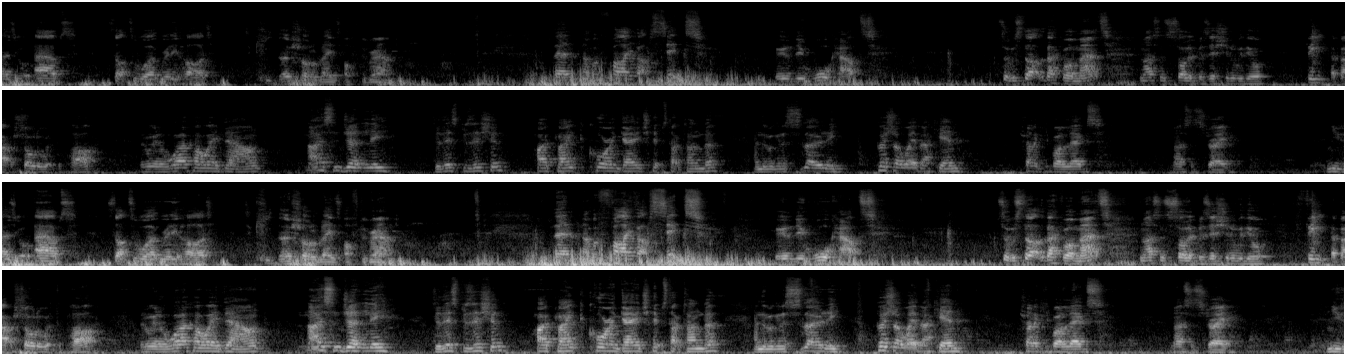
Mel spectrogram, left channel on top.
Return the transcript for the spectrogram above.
your abs start to work really hard to keep those shoulder blades off the ground. Then number 5 up 6, we're gonna do walkouts. So we'll start at the back of our mat, nice and solid position with your feet about shoulder width apart. Then we're gonna work our way down nice and gently to this position, high plank, core engaged, hips tucked under, and then we're going to slowly push our way back in, trying to keep our legs nice and straight, and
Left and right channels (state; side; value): quieter; left; 11.6 dB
